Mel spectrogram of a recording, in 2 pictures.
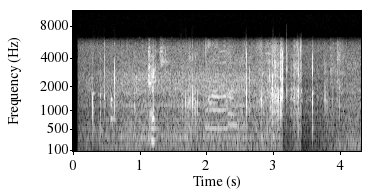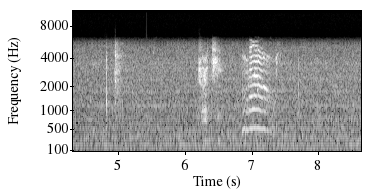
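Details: A domestic cat (Felis catus) sitting on a lap gives a clear, arching meow that rises and falls near the end; recorded 21 April 2007.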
